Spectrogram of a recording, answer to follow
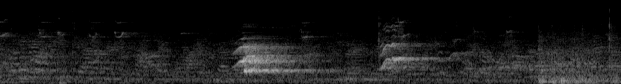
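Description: A dog barking twice, about a second and a half apart, the first bark the louder.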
